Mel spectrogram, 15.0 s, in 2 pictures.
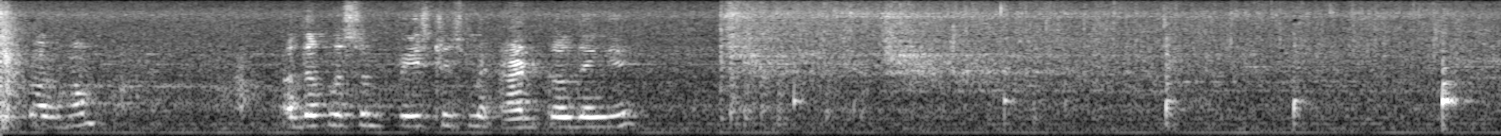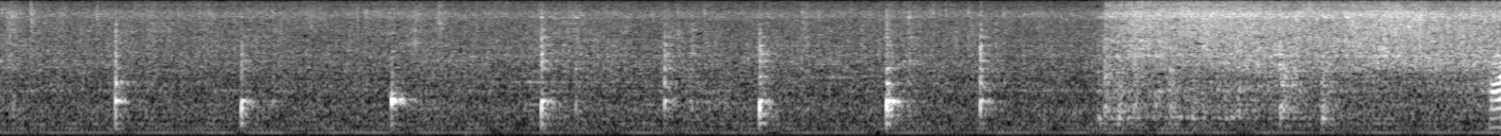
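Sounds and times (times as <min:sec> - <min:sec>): onions frying in hot oil: 0:03.3 - 0:15.0
spoon knocking on a pot: 0:08.0 - 0:12.6.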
